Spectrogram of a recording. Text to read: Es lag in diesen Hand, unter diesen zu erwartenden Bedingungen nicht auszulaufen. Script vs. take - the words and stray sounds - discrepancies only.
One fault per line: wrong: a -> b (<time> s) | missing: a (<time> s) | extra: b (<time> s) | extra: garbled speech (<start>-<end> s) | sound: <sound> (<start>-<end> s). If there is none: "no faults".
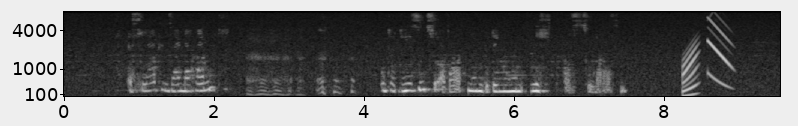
wrong: diesen -> seiner (1.4 s)
sound: laugh (2.4-4.0 s)
sound: chirp (8.2-9.0 s)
